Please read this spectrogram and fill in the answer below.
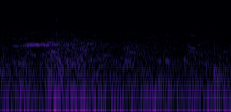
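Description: Indistinct voices in a gymnasium, with a short high-pitched falling sound near the start.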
